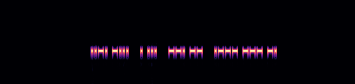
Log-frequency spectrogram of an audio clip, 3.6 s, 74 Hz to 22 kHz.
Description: Morse code, heard as a keyed tone, about 69 wpm, 700 Hz. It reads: FB ES GM JON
